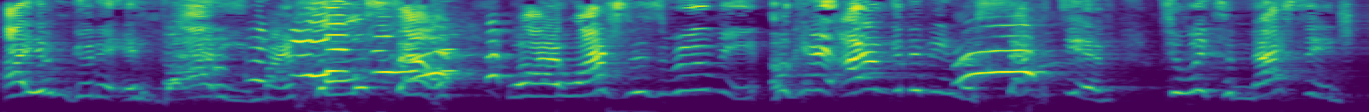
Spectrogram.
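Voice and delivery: loud, high rallying cry with laughter; mock rousing shout. To her friend Nat, retelling her vow to watch the film, laughing shout. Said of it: "I was like".

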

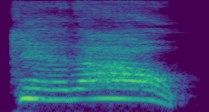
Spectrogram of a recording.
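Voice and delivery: shrieked mock order; retold yell. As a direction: imitate a high-pitched panicked yell. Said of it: "she's yelling".

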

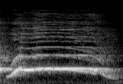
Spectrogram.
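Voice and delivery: excited cheer. Real, not acted. Cheering for national talent.

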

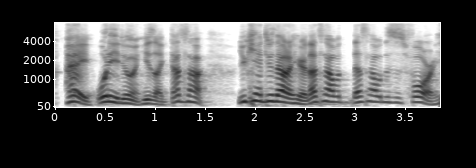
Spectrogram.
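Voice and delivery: high-pitched mock yell of an angry neighbour; imitated yelling. Neighbour telling off dad and child, imitated yelling. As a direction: scold like an outraged man at his window. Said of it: "starts yelling at me".

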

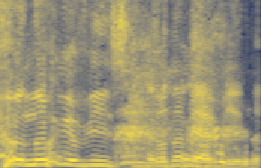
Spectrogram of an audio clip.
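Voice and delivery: talking through real laughter; laughing disbelief. Real, not acted. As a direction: laugh at the absurdity while protesting. Laughing at absurd accusation.

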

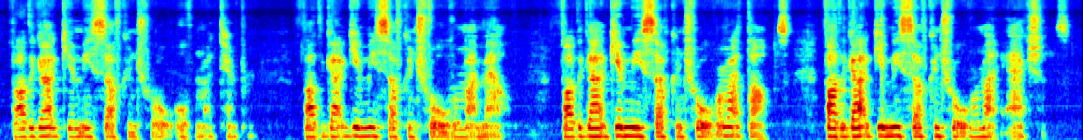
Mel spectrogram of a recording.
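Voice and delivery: soft, earnest repeated petition; quiet prayer. Retold or imitated. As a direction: pray it under your breath each morning. Retold daily prayer.

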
